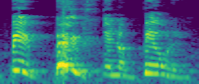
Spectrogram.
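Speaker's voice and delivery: loud, slow proclamation; hyped announcement. Acted. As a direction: boom it out slowly. Hyped announcement amid retelling.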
